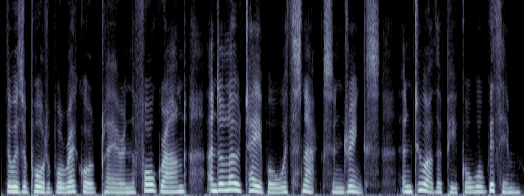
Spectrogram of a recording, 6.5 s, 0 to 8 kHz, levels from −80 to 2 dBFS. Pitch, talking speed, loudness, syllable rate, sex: 200 Hz, 220 wpm, -17 LUFS, 5.7 syllables/s, female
